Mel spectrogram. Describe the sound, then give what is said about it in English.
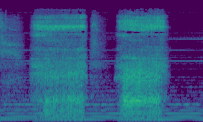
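A voice imitates the heavy panting of a character glaring back at someone: two loud, raspy breaths, each about half a second long, separated by a brief pause, with no words spoken. “Just glares back at you, panting heavily.”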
